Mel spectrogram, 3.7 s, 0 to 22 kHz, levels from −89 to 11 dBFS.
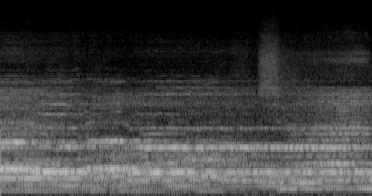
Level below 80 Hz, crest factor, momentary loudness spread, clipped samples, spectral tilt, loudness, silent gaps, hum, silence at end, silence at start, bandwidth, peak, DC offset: -62 dBFS; 14 dB; 6 LU; under 0.1%; -6.5 dB/octave; -24 LUFS; none; none; 0 s; 0 s; 9.8 kHz; -10 dBFS; under 0.1%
